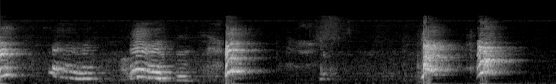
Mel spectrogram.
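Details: Pixel, an English Springer Spaniel, play-fighting with Chica the cat on a couch: harmonic whining yelps early on, then three sharp loud barks near the end, with a human voice mixed in indoors.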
